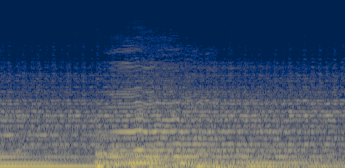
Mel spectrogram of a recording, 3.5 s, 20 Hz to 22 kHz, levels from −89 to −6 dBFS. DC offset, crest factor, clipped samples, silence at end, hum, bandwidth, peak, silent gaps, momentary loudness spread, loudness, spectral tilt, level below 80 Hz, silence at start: under 0.1%; 14 dB; under 0.1%; 0 s; none; 7.2 kHz; -16 dBFS; none; 7 LU; -31 LUFS; -8.5 dB/octave; -34 dBFS; 0 s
